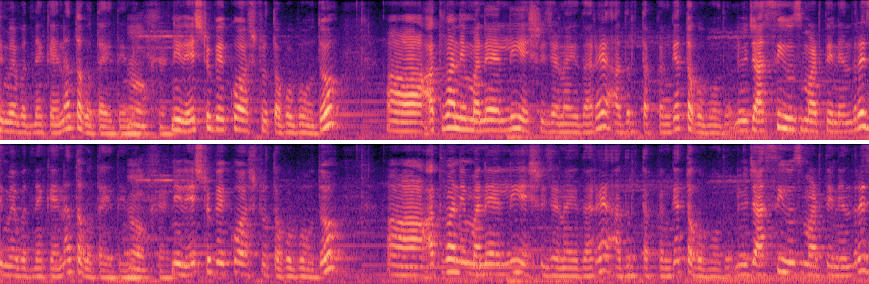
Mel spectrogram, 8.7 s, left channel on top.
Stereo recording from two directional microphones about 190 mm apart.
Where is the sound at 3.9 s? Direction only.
45° left (ahead or behind).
